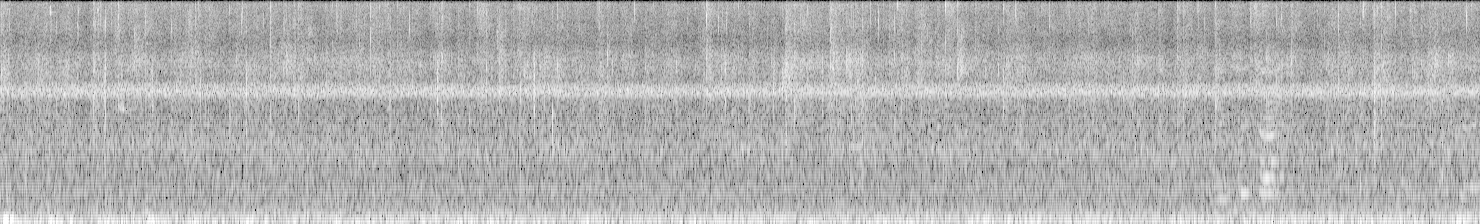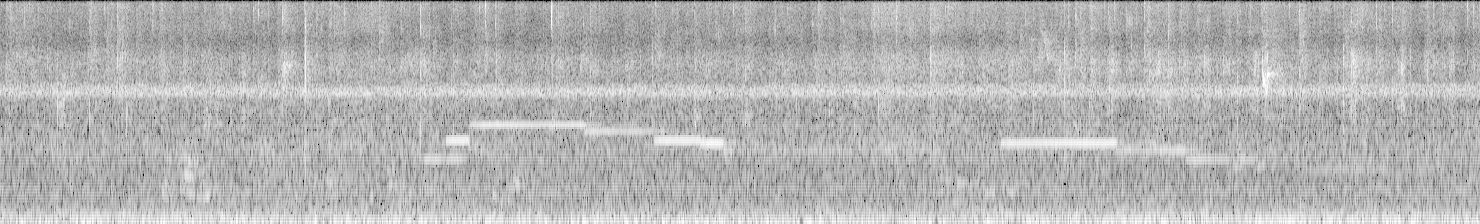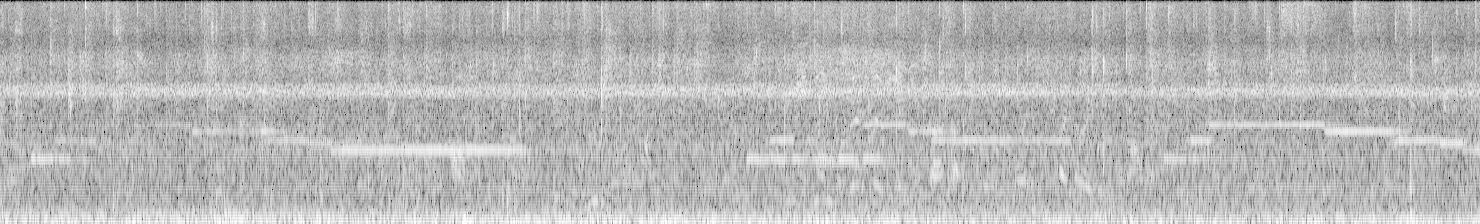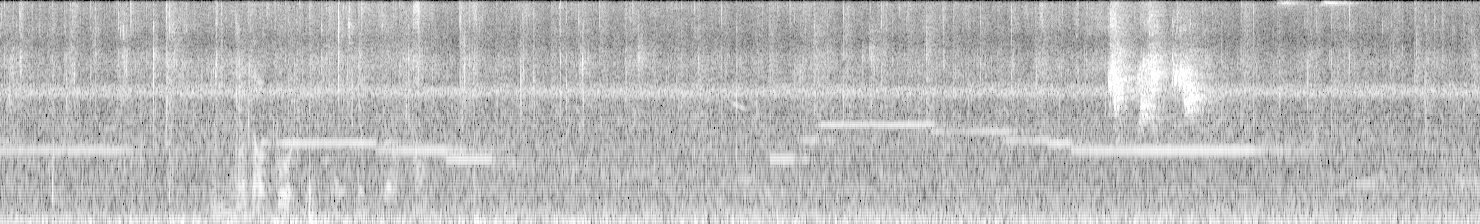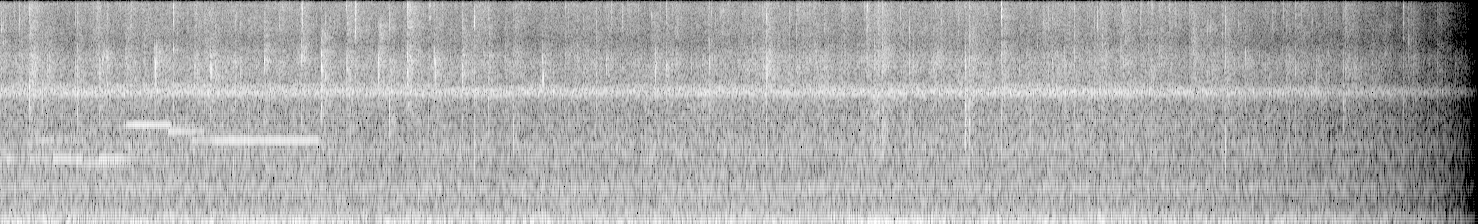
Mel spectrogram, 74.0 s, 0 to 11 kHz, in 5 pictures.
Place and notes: Taipei Botanical Garden, Taiwan - In the Park
in the park, Sony PCM D50 + Soundman OKM II
4 June, ~17:00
